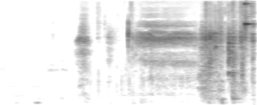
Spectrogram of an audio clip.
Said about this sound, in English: Oh, I think I dropped some dice, though.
